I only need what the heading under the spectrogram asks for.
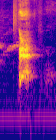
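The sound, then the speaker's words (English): A single sharp dog bark bursts out of a quiet background over a steady low hum. It is short and fairly loud, with no other barking and no talk. “Excuse my dog.”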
